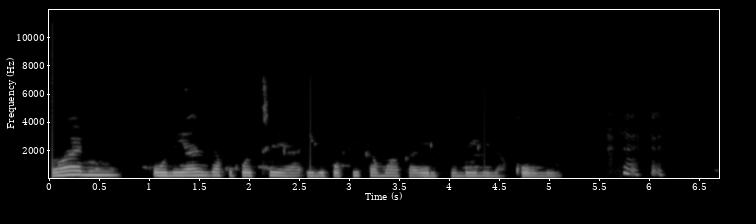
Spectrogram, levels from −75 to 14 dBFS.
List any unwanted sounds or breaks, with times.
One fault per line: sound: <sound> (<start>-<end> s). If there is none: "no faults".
sound: laugh (5.6-6.2 s)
